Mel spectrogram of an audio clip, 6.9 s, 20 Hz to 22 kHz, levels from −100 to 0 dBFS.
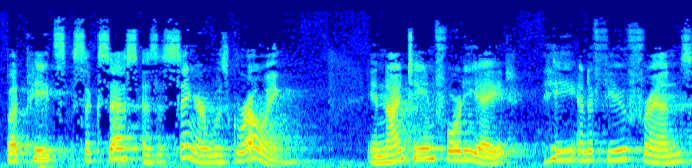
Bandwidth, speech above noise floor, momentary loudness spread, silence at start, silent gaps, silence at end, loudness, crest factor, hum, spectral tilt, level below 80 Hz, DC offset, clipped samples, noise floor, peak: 14.5 kHz; 23 dB; 8 LU; 0 s; none; 0 s; -34 LUFS; 18 dB; none; -5 dB/octave; -58 dBFS; under 0.1%; under 0.1%; -57 dBFS; -16 dBFS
